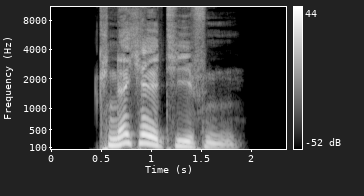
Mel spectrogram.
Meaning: inflection of knöcheltief: 1. strong genitive masculine/neuter singular 2. weak/mixed genitive/dative all-gender singular 3. strong/weak/mixed accusative masculine singular 4. strong dative plural
- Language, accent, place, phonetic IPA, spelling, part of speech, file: German, Germany, Berlin, [ˈknœçl̩ˌtiːfn̩], knöcheltiefen, adjective, De-knöcheltiefen.ogg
